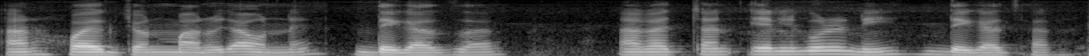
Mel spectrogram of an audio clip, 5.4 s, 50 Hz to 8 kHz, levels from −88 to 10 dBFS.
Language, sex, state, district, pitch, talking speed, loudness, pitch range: Chakma, male, Tripura, Unakoti, 140 Hz, 120 wpm, -18 LUFS, 135-155 Hz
